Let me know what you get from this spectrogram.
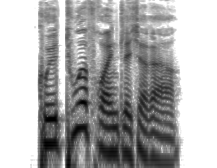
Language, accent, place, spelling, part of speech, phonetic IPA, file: German, Germany, Berlin, kulturfreundlicherer, adjective, [kʊlˈtuːɐ̯ˌfʁɔɪ̯ntlɪçəʁɐ], De-kulturfreundlicherer.ogg
- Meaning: inflection of kulturfreundlich: 1. strong/mixed nominative masculine singular comparative degree 2. strong genitive/dative feminine singular comparative degree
